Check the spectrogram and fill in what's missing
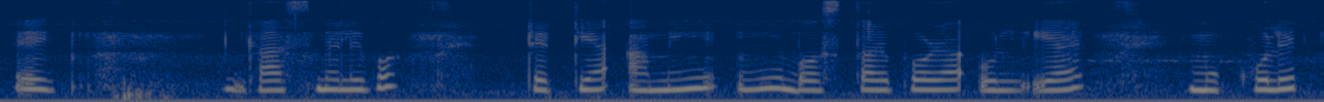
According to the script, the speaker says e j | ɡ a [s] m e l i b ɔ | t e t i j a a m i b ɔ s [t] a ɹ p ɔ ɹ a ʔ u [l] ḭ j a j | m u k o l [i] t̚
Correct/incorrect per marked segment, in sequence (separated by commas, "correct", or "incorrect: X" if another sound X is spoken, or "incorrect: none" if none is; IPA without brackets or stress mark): correct, correct, correct, correct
